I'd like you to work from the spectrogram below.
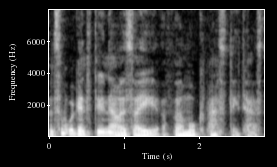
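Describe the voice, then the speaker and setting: A man with a dark, mellow tone speaks at a moderate pace, somewhat breathy. The background is quiet. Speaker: electronics hobbyist reviewer. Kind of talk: tutorial. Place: workshop.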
